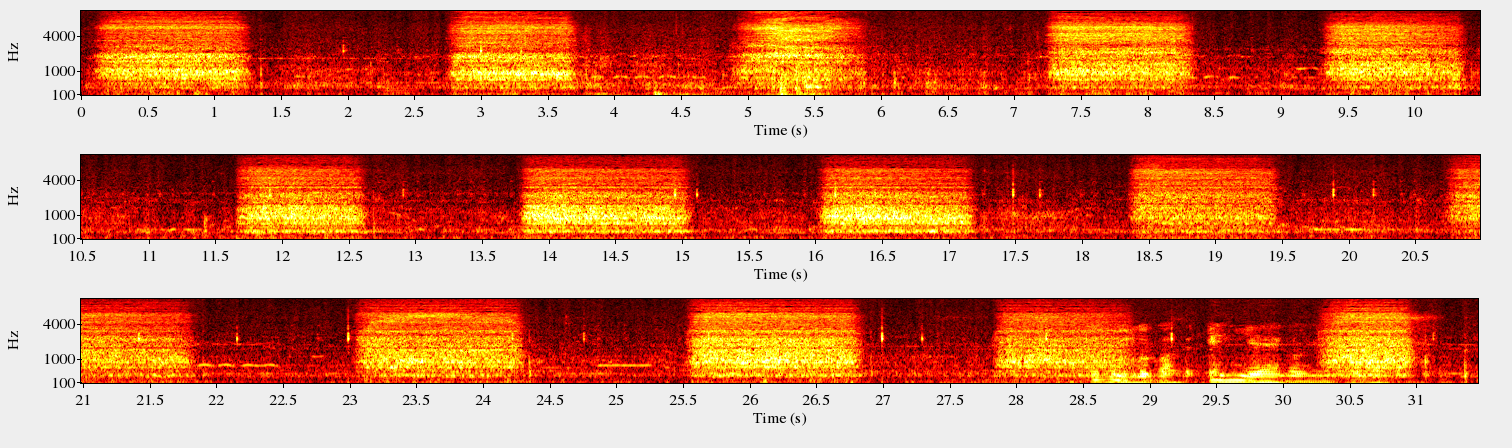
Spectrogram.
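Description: Person blowing into an Intex air bed's valve by mouth: a long breathy blow of about a second, repeated roughly every two seconds with quiet gaps between.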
